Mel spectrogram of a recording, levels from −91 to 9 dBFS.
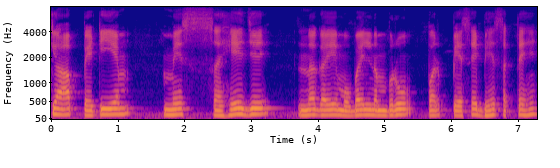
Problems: background sounds at intervals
